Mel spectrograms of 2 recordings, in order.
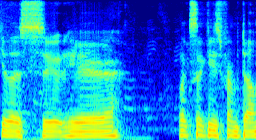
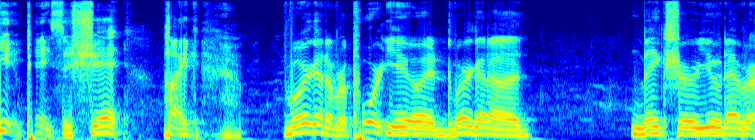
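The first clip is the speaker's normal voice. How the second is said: put-on furious, pissed-off, high-pitched angry rant; 5 semitones higher than usual. Retelling how other players reacted to being threatened in game: imitating angry players. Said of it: "they got pissed off".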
